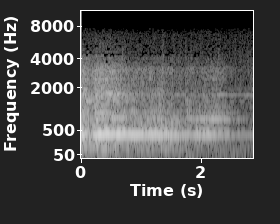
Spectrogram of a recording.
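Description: train passing by

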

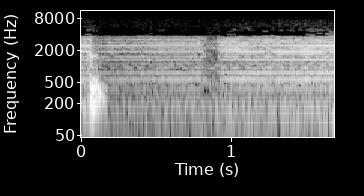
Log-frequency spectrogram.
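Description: door buzzer

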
